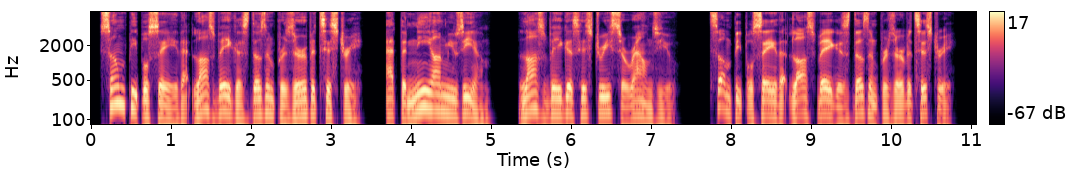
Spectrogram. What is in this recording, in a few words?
ENG Narration; Neon Museum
